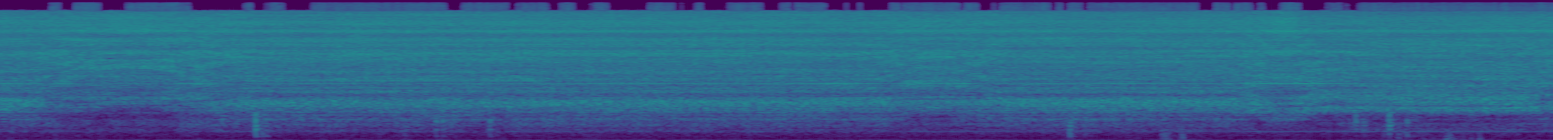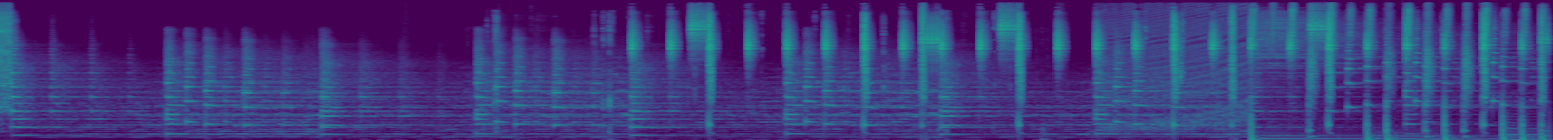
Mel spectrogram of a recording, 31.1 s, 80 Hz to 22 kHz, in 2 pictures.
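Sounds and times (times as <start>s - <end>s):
hair dryer running: 0.0s - 15.7s, 20.5s - 28.4s
music: 13.7s - 31.0s.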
